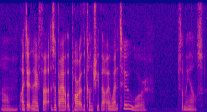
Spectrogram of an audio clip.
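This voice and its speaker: Wry woman with a gravelly voice. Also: fairly low pitch, steady tone, fast talker, darkish tone, dry recording. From United Kingdom. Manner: chatty, wry, self-deprecating. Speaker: podcast co-host. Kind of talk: casual chat.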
